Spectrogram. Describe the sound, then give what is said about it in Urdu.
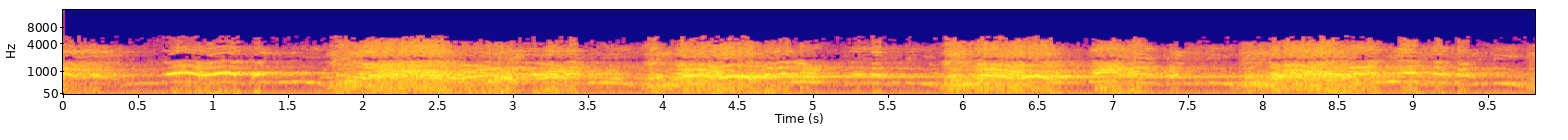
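A large crowd chants slogans in unison, loud massed voices repeating the same phrase in regular surges about every two seconds, each swell rising and then dropping back. “میرے بھائی نعروں پہ توجہ کم کیجیے”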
